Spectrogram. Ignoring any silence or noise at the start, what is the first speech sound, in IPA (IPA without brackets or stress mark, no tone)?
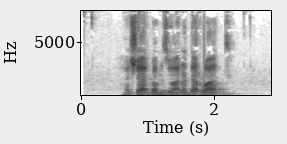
h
